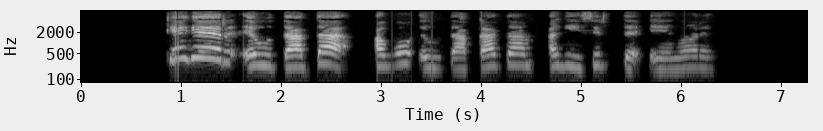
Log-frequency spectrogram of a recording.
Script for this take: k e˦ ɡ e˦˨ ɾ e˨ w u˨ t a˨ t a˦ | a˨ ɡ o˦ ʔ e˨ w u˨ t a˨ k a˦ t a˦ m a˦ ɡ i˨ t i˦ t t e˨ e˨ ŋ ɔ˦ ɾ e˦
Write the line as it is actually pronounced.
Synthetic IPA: k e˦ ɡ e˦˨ ɾ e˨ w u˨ t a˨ t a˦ | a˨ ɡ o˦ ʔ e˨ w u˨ t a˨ k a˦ t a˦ m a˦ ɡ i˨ s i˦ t t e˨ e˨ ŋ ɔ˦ ɾ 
